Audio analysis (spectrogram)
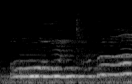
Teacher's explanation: basically you've got the N from und, the T sound from und, and the flipped R. And they're kind of all right in a row.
